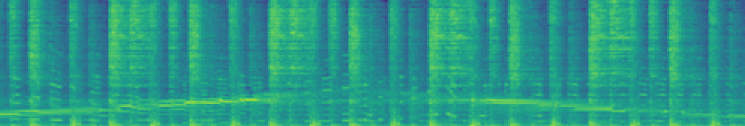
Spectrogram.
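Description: Machine-played electro-punk music: an even drum beat of about four hits a second over a steady low bass tone, with a stepped melody line that climbs for the first few seconds and then steps back down.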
